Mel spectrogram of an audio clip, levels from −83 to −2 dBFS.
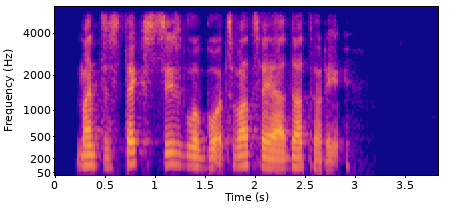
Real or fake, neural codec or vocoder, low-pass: fake; codec, 44.1 kHz, 7.8 kbps, Pupu-Codec; 5.4 kHz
